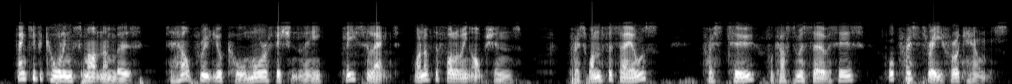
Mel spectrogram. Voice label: Example IVR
